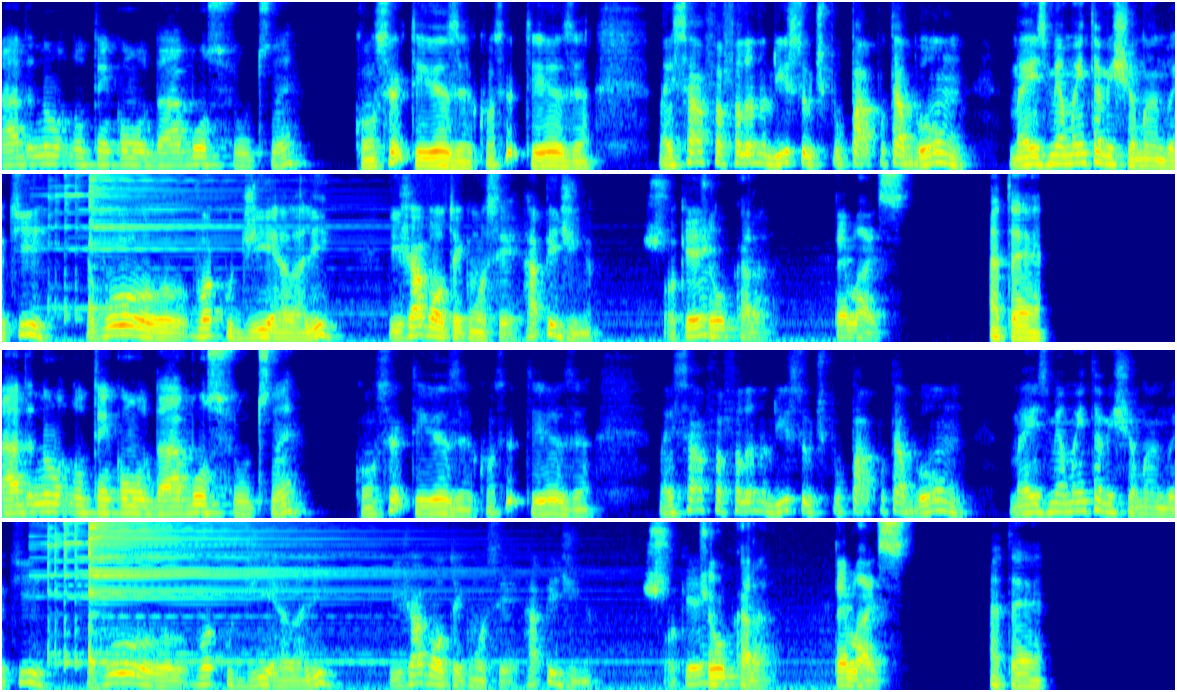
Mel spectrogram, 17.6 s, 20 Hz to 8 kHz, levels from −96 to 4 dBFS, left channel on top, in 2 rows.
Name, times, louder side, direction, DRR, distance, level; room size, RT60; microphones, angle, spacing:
voice 1, 0.0-2.3 13.6-14.6 15.1-15.6, right 4 dB, 30° right, 0.4 m, -35 dB
voice 2, 2.7-4.7 4.9-7.3 7.6-11.3 11.7-13.3 13.8-14.2 16.2-16.6, left 6 dB, 70° left, 0.4 m, -34 dB
Tap, 9.0-15.1, right 10 dB, 85° right, 0.7 m, -38 dB
5.0 x 2.1 x 4.6 m
head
